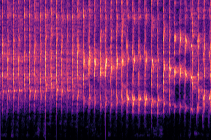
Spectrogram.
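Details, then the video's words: A lovebird ngekek, harsh and slow to end, diesel-like: quick, evenly spaced shrill pulses form a chattering trill that breaks into sharper, more separated notes toward the end. "Lovebird ngekek berhenti seperti Disel"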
